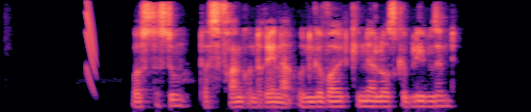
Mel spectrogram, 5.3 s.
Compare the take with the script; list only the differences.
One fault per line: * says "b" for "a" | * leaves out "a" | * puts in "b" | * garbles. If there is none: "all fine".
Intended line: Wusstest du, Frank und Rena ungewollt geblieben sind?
* puts in "dass"
* puts in "kinderlos"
